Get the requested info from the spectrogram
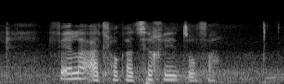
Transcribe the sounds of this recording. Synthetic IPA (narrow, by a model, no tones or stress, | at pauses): fɛlaʔat͡ɬʰɔkʼat͡sʰɪχet͡sʼɔfa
